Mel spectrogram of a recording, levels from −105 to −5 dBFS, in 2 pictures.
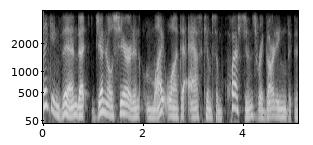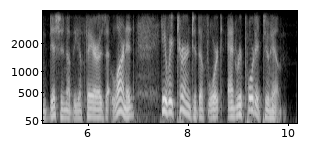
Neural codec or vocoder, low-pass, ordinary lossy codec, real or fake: codec, 24 kHz, 3 kbps, HILCodec; 3.6 kHz; Opus, 64 kbps; fake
